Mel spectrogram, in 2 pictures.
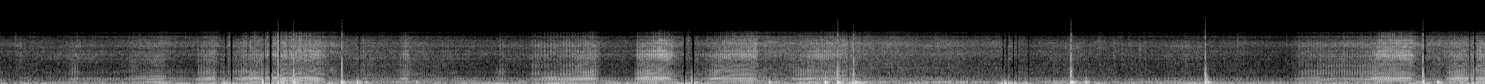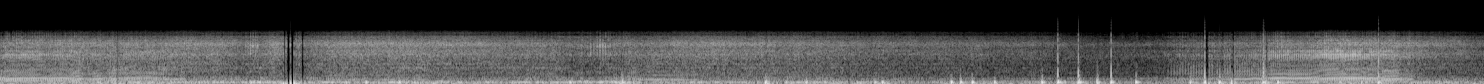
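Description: Motocross bike engines revving, the pitch rising and falling over and over as the throttle opens and closes, over a steady rushing noise.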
